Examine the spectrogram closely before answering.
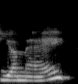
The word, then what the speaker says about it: Yummet: uh spelled y-u-m-m-e-t pronounced dma got kind of a French Flair um but it's a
